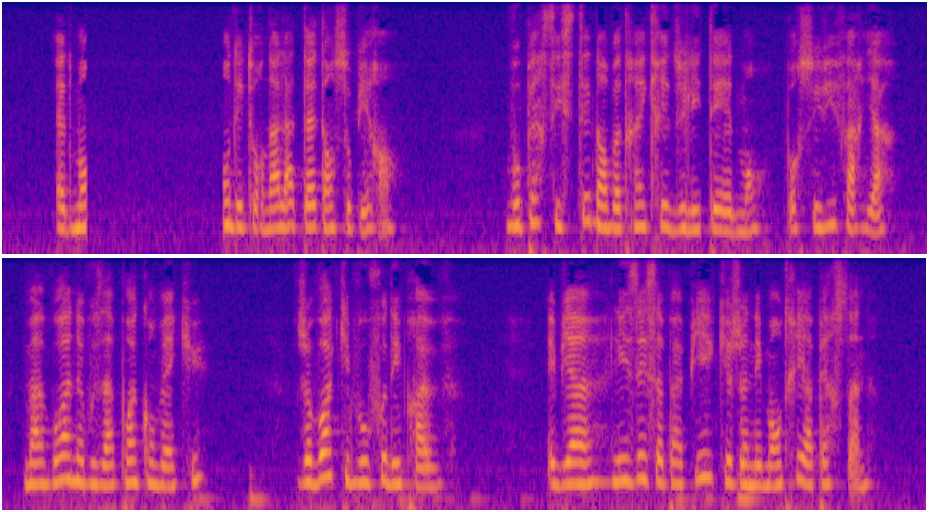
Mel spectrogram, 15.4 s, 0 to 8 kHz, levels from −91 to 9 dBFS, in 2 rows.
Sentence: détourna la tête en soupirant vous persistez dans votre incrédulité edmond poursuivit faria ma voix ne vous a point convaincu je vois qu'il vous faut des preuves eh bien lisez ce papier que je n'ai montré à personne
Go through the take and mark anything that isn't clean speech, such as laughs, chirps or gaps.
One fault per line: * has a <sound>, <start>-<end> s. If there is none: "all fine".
all fine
